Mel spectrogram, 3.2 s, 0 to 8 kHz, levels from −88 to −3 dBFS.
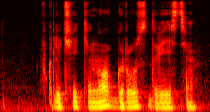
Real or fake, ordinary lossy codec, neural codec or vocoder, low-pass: real; none; none; none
